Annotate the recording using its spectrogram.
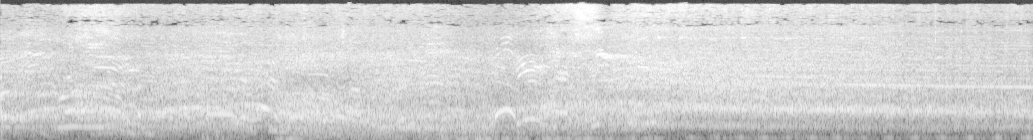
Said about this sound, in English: I stumbled across, I think a lot of people stumbled across, a fan celebration, a clip of that goal as viewed from the Fratton end, and we actually managed to find it and get it on our show. Here's how it sounded.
